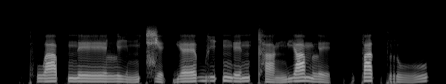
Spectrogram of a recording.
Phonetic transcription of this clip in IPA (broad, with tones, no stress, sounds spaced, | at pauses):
kʰ w a˦˥ p̚ n eː˧ l i˩˦ n t͡ɕ e˨˩ k̚ j ɛː˦˥ b i˦˥ ʔ ŋ e˦˥ n tʰ a˩˦ ŋ j a˥˩ m l e˨˩ k̚ | p a˥˩ t̚ p r uː˩˦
